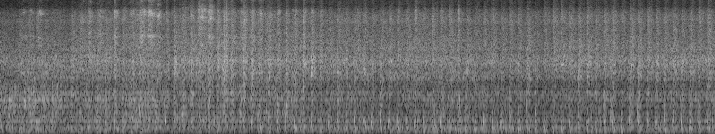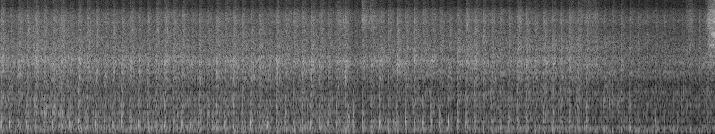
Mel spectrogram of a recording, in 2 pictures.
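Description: Indian Railways passenger train running at speed, heard from an open coach doorway: a steady rumble with a fast, rhythmic clatter of wheels over the rails.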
